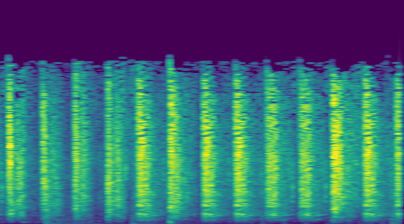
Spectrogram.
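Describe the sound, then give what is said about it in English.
Shotgun fire in a video game, a long run of sharp, bright blasts at a brisk, regular pace of about three per second, each cracking hard and decaying quickly. “Load my pistol. Shotgun. The shotgun does more damage. It doesn't fire as quickly.”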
